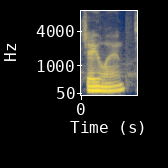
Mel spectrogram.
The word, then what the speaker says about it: Jaylin: and they could not pronounce my English name, which is like, it's just Jaylin. – Jaylin. – Yeah. So they would call me like Chelly.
